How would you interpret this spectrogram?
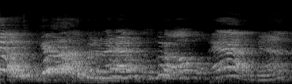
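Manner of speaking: high disgusted oh God; appalled mock reaction; disgusted groan. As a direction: recoil at something gross.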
